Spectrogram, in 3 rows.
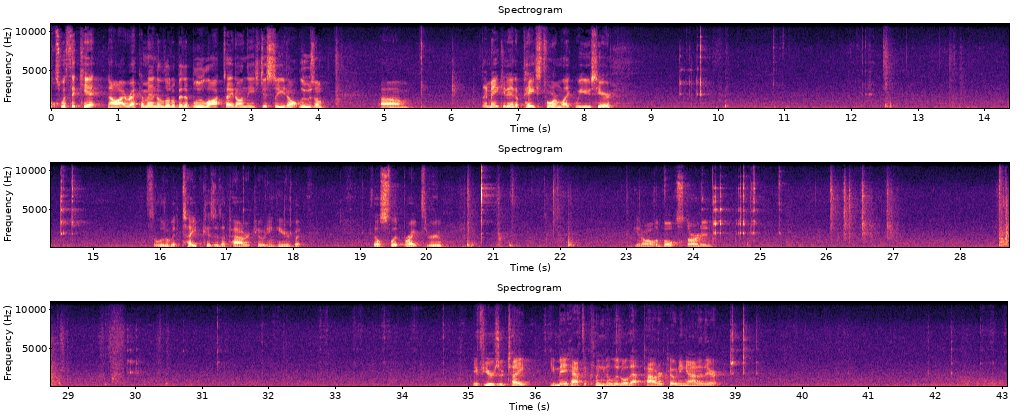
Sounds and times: Speech: 0.0 - 4.2, 4.9 - 5.5, 6.4 - 8.5, 15.8 - 18.2, 19.2 - 20.3, 23.1 - 24.3, 35.0 - 38.8.

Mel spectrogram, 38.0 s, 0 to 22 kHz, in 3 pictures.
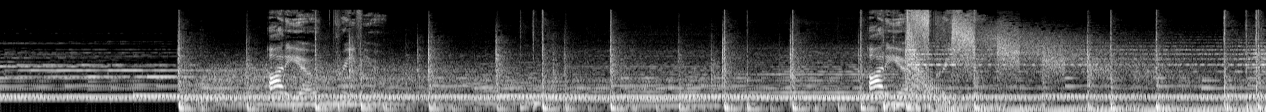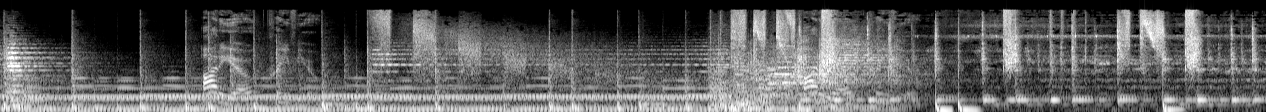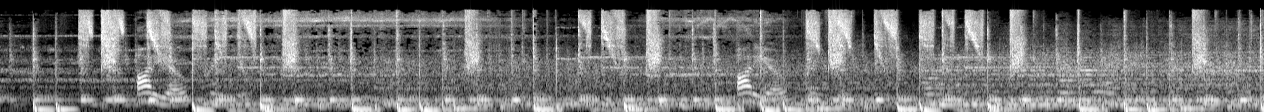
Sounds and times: Scary music: 0.0 - 37.9
Speech: 2.7 - 4.0, 8.7 - 9.8, 14.7 - 17.0, 20.2 - 21.9, 26.6 - 28.1, 32.7 - 33.8.

